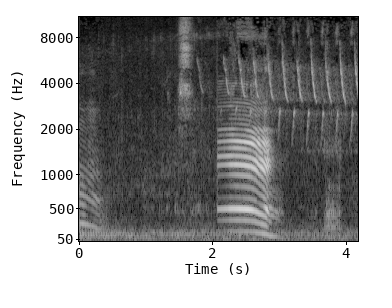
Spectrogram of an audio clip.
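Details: A cow from a herd on the road calls the herd with one loud moo that starts strong and sinks in pitch as it fades, after a short low grunt, with quick repeated high chirps running behind.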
